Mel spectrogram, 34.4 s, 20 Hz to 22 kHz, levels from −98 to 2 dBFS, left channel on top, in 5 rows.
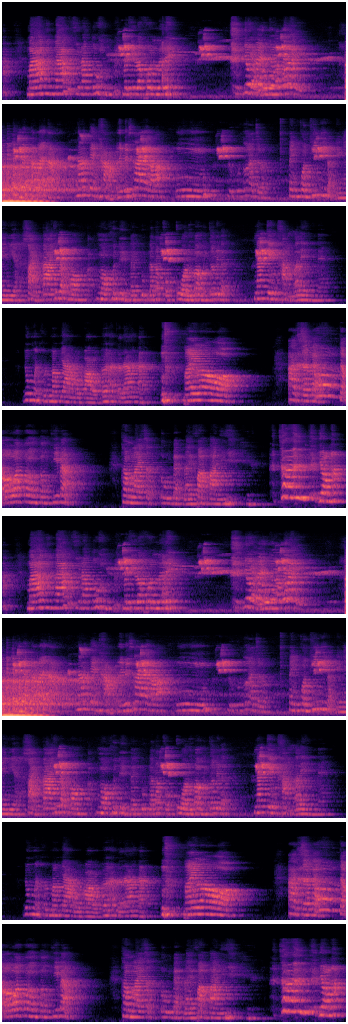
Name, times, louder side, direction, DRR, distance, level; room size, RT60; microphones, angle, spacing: voice 1, 0.5-3.4 4.6-6.1 11.4-12.1 12.6-15.4 15.6-18.2 18.8-20.2 24.3-25.2 26.1-27.0 27.4-28.8 29.7-32.5, equal, 10° left, -8 dB, 0.4 m, -37 dB
sound 1, 2.1-19.7, left 1 dB, 35° right, 0.7 m, -39 dB
voice 2, 4.6-5.8 6.7-11.0 21.1-23.5 23.8-24.1 26.5-27.4 32.9-34.2, left 2 dB, 70° left, -3 dB, 0.5 m, -36 dB
sound 2, 6.9-10.1 10.5-10.6 10.8-10.9, right 1 dB, 70° right, 0.3 m, -27 dB
2.4 x 2.2 x 2.4 m, 0.98 s
head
